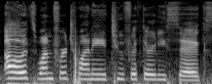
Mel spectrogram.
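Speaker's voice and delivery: high, friendly sing-song clerk; super sweet. Retold or imitated. Clerk quoting prices to the couple, super sweet. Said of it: "like, super sweet".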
